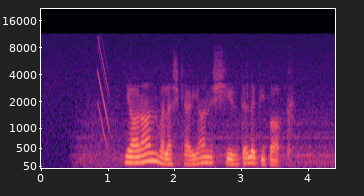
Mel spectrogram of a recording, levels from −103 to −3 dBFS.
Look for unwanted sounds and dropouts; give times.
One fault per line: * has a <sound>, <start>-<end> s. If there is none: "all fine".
* has a chirp, 0.8-1.1 s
